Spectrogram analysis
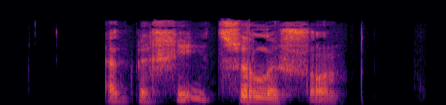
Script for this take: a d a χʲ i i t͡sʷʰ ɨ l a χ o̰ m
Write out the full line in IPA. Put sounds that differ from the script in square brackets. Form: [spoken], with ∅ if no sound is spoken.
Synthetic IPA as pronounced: a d a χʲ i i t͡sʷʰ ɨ l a [ʂ] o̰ [n]

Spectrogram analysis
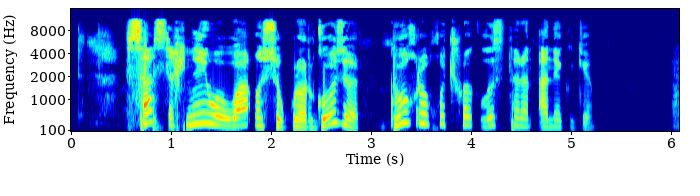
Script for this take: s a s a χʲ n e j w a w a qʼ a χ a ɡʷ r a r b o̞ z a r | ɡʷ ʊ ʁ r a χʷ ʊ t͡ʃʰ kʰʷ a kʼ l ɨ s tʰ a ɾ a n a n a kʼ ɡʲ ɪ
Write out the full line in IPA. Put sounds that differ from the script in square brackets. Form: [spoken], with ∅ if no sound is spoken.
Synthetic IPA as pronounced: s a s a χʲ n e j w a w a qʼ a [s] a ɡʷ r a r [ɡ] o̞ z a r | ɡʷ ʊ ʁ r a χʷ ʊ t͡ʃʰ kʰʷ a kʼ l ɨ s tʰ a ɾ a n a n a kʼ ɡʲ ɪ

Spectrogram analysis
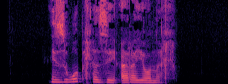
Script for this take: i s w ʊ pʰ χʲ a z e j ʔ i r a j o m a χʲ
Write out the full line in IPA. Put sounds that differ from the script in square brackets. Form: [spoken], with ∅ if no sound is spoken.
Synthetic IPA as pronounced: i [z] w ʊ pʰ χʲ a z e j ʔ [a] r a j o [n] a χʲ

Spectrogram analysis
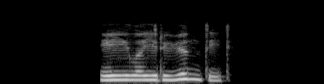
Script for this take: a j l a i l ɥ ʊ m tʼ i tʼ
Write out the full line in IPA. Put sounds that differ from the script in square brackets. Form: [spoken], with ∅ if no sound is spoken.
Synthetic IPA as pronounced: [e] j l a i [r] ɥ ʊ [n] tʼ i tʼ

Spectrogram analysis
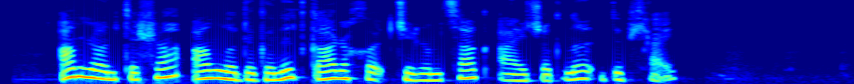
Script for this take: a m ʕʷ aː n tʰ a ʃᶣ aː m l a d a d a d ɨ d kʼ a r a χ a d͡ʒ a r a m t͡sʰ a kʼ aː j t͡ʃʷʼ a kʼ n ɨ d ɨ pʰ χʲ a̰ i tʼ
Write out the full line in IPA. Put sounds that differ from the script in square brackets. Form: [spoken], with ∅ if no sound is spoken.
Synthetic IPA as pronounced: a m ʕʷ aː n tʰ a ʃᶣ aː m l a d a [ɡ] a [n] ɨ d kʼ a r a χ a d͡ʒ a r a m t͡sʰ a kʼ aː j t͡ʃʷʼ a kʼ n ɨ d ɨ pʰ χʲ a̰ [j] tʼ

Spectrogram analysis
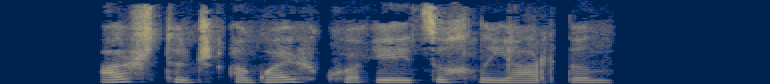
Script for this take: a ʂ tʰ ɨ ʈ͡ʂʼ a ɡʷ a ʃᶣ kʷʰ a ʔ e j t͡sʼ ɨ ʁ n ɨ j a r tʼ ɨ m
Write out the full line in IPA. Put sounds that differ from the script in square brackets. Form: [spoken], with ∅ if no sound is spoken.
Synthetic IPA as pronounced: a ʂ tʰ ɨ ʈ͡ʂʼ a ɡʷ a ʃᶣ kʷʰ a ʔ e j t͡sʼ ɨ [χ] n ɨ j a r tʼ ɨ [n]

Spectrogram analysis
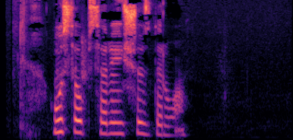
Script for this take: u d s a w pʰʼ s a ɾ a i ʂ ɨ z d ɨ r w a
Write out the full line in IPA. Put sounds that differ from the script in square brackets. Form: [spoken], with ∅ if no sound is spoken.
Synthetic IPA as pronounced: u [∅] s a w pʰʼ s a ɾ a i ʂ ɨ z d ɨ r w a

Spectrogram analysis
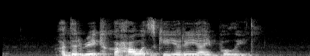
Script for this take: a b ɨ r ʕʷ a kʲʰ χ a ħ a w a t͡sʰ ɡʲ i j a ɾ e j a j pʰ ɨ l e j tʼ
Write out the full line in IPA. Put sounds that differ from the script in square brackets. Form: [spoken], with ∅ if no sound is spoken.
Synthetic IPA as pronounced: a [d] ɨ r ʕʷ [e] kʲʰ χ a ħ a w a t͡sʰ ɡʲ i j a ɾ e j a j pʰ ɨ l e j tʼ

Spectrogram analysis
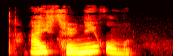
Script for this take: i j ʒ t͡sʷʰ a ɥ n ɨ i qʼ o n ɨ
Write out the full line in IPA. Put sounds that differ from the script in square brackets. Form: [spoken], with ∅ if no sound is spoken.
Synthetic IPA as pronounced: [a] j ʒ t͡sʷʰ a ɥ n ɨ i qʼ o [m] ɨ

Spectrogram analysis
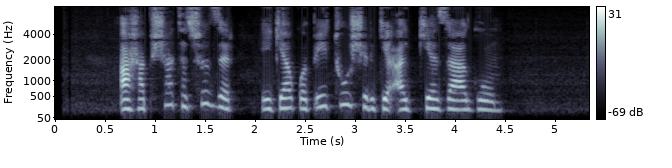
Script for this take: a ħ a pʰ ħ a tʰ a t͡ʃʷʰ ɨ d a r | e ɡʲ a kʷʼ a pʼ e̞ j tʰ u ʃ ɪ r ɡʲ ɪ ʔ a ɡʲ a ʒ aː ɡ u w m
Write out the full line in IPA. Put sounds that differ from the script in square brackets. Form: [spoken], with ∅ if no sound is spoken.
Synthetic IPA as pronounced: a ħ a pʰ [ʃ] a tʰ a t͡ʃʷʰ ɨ [d͡z] a r | e ɡʲ a kʷʼ a pʼ e̞ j tʰ u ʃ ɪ r ɡʲ ɪ ʔ a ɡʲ a [z] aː ɡ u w m

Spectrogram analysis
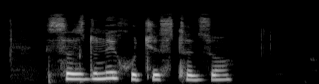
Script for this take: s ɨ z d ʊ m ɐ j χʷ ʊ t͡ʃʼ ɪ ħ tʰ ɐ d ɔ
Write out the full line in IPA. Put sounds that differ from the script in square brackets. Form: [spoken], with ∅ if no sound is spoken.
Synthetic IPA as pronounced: s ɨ z d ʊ [n] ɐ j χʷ ʊ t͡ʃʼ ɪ [s] tʰ ɐ [d͡z] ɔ

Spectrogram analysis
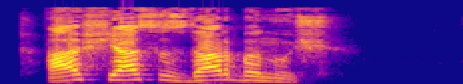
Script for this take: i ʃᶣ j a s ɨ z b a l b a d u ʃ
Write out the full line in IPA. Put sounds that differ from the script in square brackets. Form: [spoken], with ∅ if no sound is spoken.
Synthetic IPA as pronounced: [a] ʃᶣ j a s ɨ z [d] a [r] b a [n] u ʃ

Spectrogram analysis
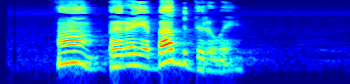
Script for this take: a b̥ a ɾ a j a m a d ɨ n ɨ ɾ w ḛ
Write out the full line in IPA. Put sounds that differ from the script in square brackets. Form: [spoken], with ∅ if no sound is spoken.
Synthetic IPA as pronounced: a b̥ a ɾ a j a [b] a [b] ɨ [d] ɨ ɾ w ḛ

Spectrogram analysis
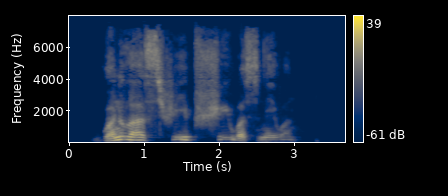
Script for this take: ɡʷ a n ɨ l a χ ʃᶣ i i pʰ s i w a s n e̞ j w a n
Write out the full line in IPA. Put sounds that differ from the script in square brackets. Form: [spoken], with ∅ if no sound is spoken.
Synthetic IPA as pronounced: ɡʷ a n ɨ l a [s] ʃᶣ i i pʰ [ʃ] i w a s n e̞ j w a n

